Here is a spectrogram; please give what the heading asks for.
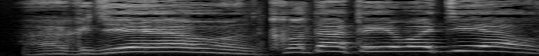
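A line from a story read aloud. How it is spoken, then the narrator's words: Ogre roaring. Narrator (Russian): взревел Жор-людоед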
